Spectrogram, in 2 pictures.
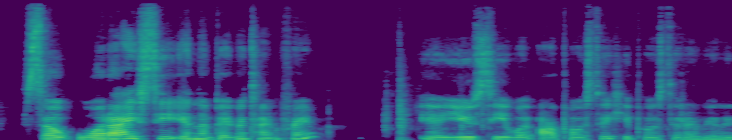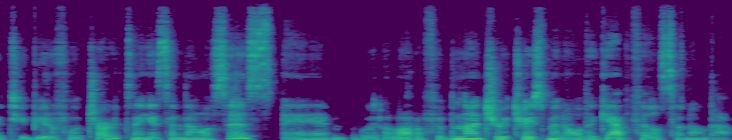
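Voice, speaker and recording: This woman has a medium pitch with ordinary pitch variation and speaks with a Lithuanian accent. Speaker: trader and livestreamer. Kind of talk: live trading commentary. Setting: livestream. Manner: casual, chatty.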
